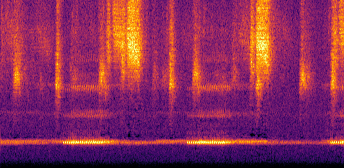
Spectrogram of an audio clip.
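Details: Bulgarian night chorus of crickets in summer grass, recorded in surround: a continuous shrill tone swelling into loud stretches lasting about a second, with scattered high clicks and bright bursts above it.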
